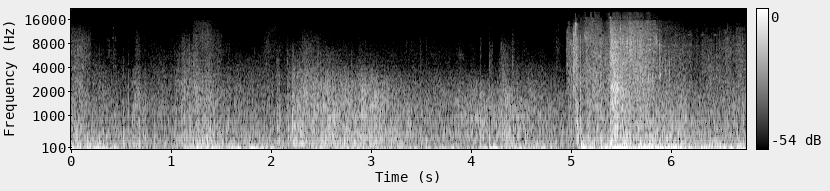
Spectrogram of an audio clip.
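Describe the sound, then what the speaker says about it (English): Rocket launcher blasts in the Destiny 2 shooter game, a dense, continuous roar of booming explosions and gunfire, swelling into a louder burst near the end. "it's fun just shooting rocket launches everywhere"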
